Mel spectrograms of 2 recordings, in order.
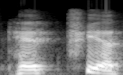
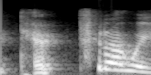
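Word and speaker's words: debt: 이거 발음 알려 줄게. 데트야. 데트 오케이. 데트 아니야. 비무음이야. 알았어. 아, 왜 이렇게 댑트라고 읽는지.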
